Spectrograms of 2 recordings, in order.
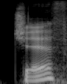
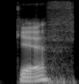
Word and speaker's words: GIF: You can choose the format between PNG, JPEG, GIF, or GIF, depending on how you pronounce it, SVG.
